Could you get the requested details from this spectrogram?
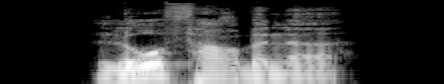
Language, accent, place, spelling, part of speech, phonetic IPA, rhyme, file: German, Germany, Berlin, lohfarbene, adjective, [ˈloːˌfaʁbənə], -oːfaʁbənə, De-lohfarbene.ogg
- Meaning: inflection of lohfarben: 1. strong/mixed nominative/accusative feminine singular 2. strong nominative/accusative plural 3. weak nominative all-gender singular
